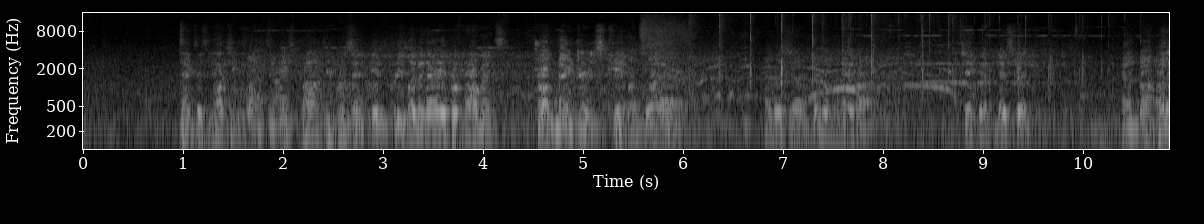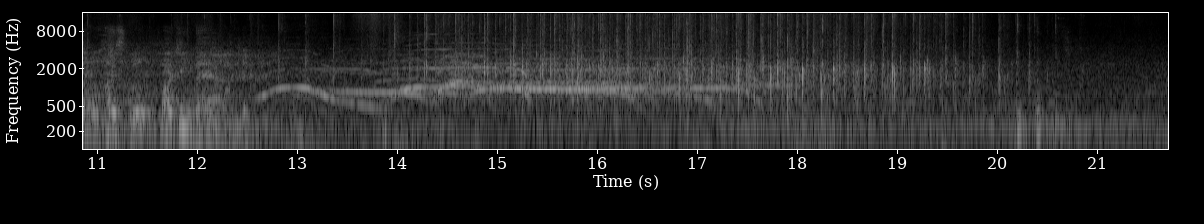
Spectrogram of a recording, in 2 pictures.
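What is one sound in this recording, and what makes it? Drums beat and cymbals crash with the marching band.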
